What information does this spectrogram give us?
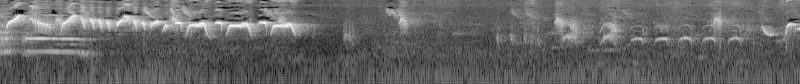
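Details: Chinese hwamei song: a loud rush of rapid repeated whistles, then a quieter gap with scattered notes, ending in a row of soft, evenly spaced low whistles and a final high phrase.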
